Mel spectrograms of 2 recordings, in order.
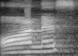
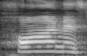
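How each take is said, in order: First: The word starts with a vowel, no h sound. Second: The word starts with an audible h sound. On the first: The speaker calls it right. "దీన్ని ఆనెస్ట్ అంటాం" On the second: The speaker calls it wrong. "హెచ్ ఉంది కదా అని హానెస్ట్ అనం"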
